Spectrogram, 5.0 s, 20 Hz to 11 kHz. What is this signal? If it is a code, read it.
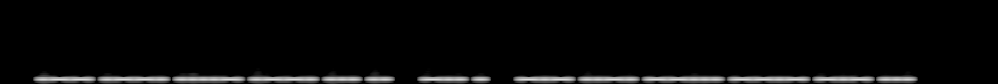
Morse code, heard as a keyed tone, about 42 wpm, 700 Hz. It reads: WP4PSI DE KF7QKS
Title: USA Callsign DE Callsign - 6 Characters - 45wpm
